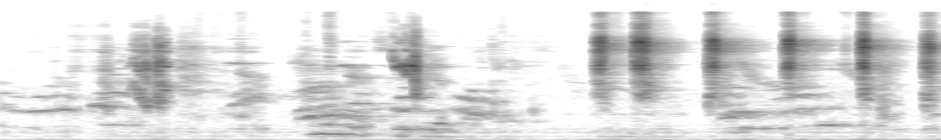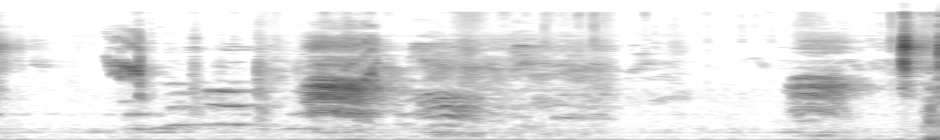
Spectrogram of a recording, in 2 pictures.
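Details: Budgerigars in a breeding colony chattering indoors: a run of sharp clicking chirps, warbled notes and scratchy squawks from several birds, with brief pauses between bursts.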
